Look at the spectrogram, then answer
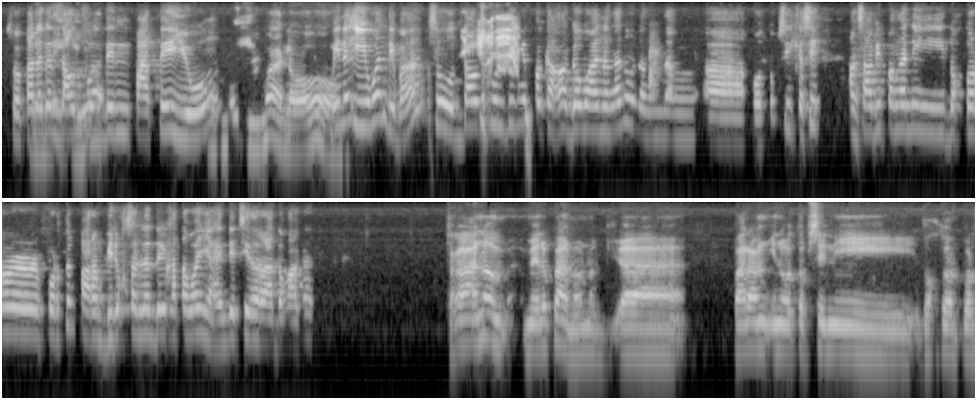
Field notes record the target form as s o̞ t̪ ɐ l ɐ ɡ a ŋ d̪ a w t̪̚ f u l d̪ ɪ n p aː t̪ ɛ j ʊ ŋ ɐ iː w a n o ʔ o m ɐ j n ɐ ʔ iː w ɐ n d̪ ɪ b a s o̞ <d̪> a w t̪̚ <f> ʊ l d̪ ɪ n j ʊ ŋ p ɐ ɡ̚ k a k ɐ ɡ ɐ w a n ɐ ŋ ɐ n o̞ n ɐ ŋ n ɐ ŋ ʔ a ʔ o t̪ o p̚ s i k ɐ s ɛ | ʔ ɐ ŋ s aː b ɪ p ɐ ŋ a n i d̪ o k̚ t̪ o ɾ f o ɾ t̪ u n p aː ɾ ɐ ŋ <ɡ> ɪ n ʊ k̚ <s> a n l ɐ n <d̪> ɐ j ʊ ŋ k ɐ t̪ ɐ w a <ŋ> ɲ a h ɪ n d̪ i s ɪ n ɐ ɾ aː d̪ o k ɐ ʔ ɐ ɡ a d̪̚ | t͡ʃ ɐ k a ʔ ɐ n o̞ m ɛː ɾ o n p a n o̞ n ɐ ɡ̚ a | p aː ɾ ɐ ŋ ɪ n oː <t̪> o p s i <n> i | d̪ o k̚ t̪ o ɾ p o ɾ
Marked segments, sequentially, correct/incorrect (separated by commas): correct, correct, incorrect, correct, correct, incorrect, correct, correct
